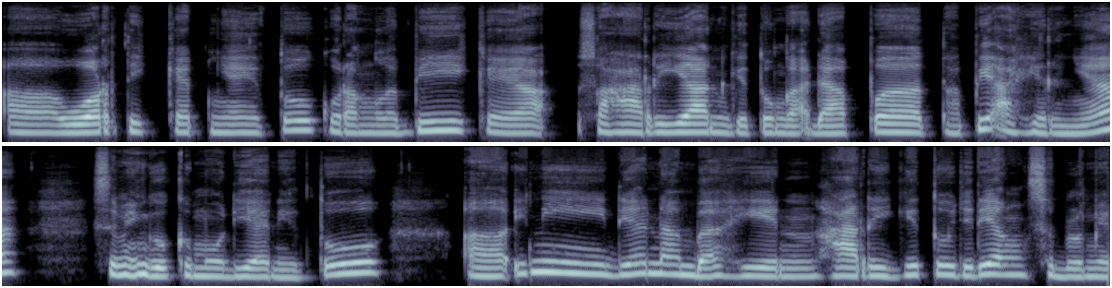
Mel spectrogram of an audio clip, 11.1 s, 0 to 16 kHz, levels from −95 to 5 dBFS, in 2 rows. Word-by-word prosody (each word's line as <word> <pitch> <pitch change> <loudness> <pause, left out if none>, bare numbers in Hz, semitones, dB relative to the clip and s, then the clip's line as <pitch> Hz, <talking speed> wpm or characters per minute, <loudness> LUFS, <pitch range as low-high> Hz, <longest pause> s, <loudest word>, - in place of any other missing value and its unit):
eee, 175 -2 -2
war 180 +2 +5
tiketnya 180 -2 -5
itu 220 +7 -3
kurang 170 -6 -4
lebih 210 +6 -1
kayak 165 -3 -2
seharian 185 0 +1
gitu, 165 0 -5
nggak 155 - -2
dapet. 175 +3 +2
Tapi 165 +10 -2
akhirnya, 185 +7 -1 0.3
seminggu 210 -4 +3
kemudian 180 -4 -1
itu 220 +12 +2 0.4
e 185 -1 +1 0.2
ini 250 -5 +3
dia 220 +3 0
nambahin 185 -5 0
hari 185 -2 +1
gitu, 210 +1 -1
jadi 215 +2 +2
yang 210 - -5
sebelumnya 170 -3 -2
185 Hz, 135 wpm, -24 LUFS, 175-210 Hz, 0.4 s, war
